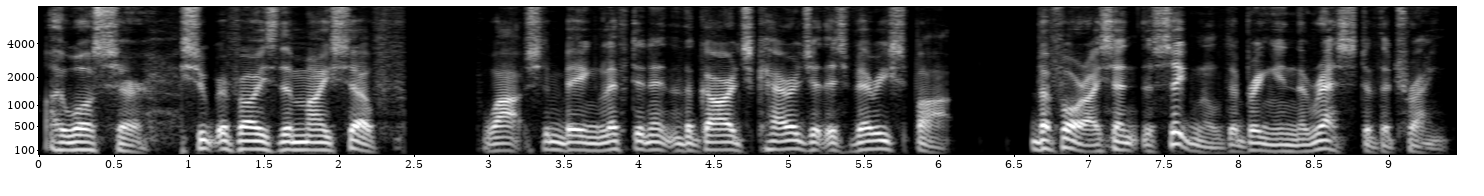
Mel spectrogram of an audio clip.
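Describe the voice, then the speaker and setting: A man's voice: on the low side, normal speed, dry recording, studio quality, natural voice. A man voicing an amiable, deferential railway foreman in his fifties, plain-spoken and respectful, for an audiobook. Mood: helpful, respectful. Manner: plain-spoken, respectful, working-class turns of phrase.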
